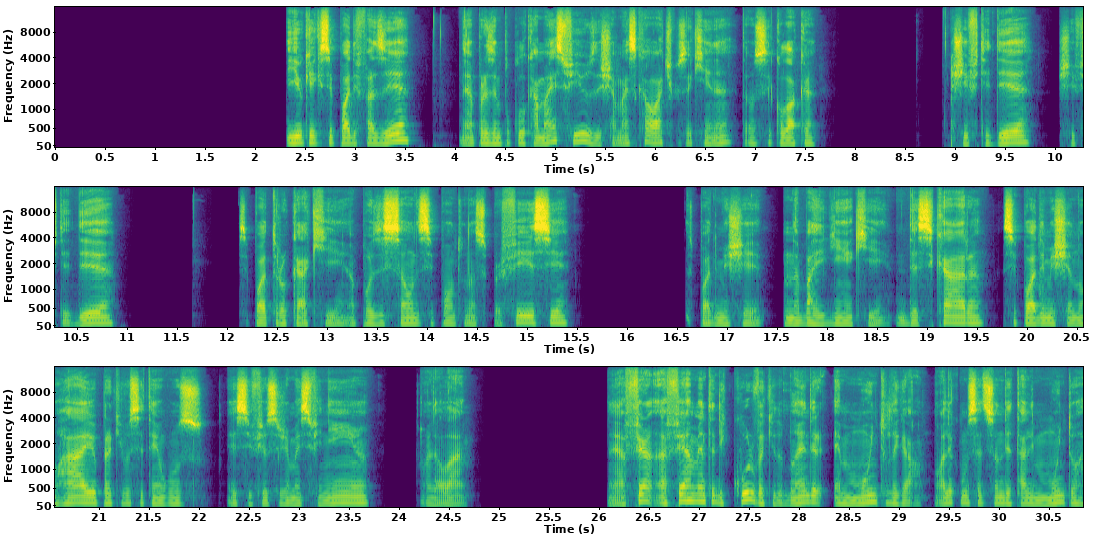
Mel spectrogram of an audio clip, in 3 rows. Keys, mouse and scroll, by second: 0.2 scroll down 1, 0.5 middle drag, 0.8 scroll up 1, 0.9-1.7 middle drag, 1.7 click, 2.0 Tab, 2.4 click, 3.9 shift+d, 5.5 shift+f, 6.4 shift+f, 6.9 middle click, 7.4 ctrl+z, 7.7 middle click, 8.6 shift+d, 9.6 shift+d, 11.7 click, 12.0 middle click, 12.7 click, 13.4 ctrl+z, 13.7-14.7 drag, 15.0 click, 15.9 middle click, 16.4-17.8 drag, 19.7 shift+click, 20.7-22.0 drag, 24.1 click, 25.1 shift+click, 26.1 click, 27.1 Tab, 27.5 middle click, 27.7 click, 28.1-30.2 middle drag, 30.2 Tab.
